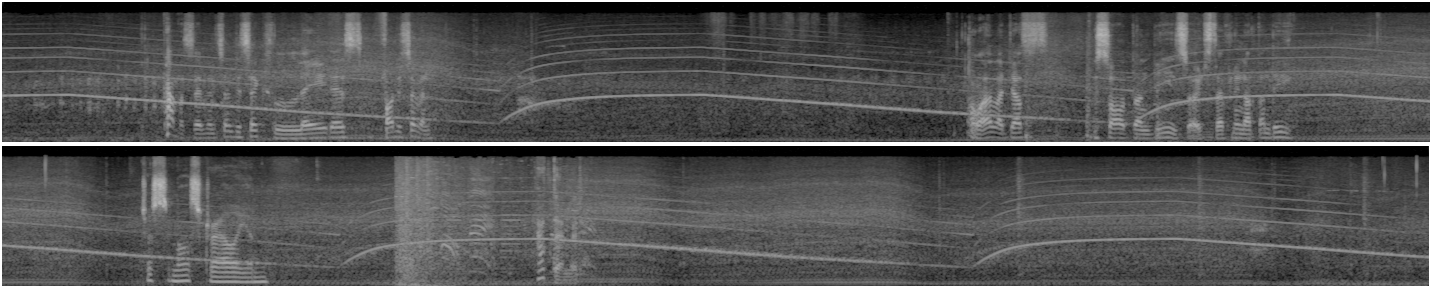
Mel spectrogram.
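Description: An ambulance siren wails in a repeating rising and falling sweep.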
